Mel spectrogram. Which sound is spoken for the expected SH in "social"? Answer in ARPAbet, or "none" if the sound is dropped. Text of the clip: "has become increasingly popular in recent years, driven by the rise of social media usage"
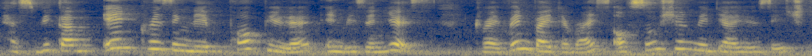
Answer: SH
